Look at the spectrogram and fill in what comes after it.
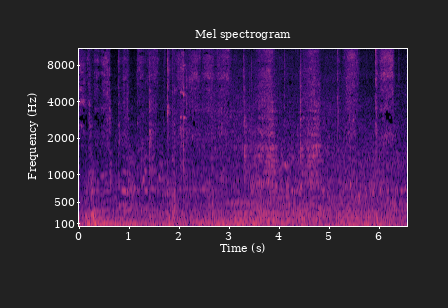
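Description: Steady sizzle of food frying, with scraping and clinking of a steel ladle against a steel pot and plates as dosas are served.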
